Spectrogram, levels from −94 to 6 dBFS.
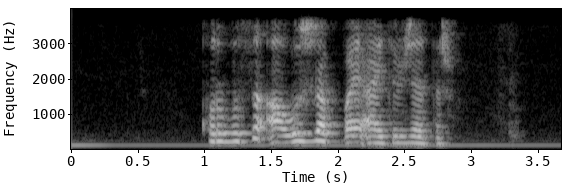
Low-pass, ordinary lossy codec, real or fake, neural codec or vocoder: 3.6 kHz; none; real; none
